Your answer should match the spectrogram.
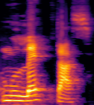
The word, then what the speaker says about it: muletas: And also muletas, crutches. That E is the spoken accent.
